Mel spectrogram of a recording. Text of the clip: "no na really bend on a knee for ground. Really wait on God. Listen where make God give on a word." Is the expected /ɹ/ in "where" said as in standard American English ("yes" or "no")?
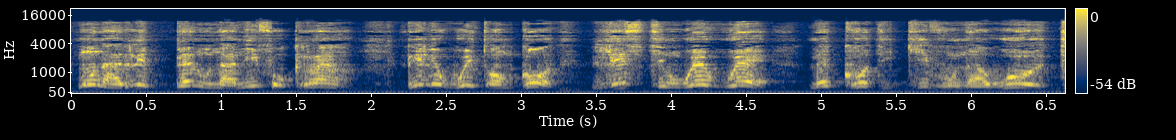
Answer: no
